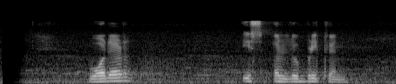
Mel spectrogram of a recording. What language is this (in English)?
Sundanese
